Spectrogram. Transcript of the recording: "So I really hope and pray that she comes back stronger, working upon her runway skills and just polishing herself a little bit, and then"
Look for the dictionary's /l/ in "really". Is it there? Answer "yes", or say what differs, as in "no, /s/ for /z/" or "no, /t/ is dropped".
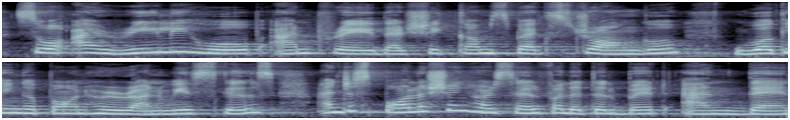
yes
